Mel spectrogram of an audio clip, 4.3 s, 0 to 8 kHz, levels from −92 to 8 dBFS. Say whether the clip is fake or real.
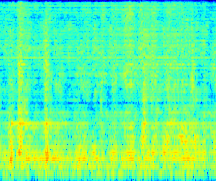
fake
